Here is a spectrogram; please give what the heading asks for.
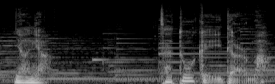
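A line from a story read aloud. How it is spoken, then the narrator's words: Soft pleading. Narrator (Chinese): 我的馋虫被勾起，小声恳求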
